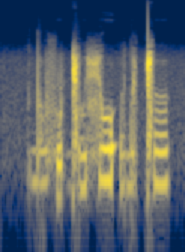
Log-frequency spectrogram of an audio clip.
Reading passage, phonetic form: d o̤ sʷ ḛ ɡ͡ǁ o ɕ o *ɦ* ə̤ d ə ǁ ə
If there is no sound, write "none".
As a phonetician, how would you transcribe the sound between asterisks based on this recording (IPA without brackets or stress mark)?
ʔ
